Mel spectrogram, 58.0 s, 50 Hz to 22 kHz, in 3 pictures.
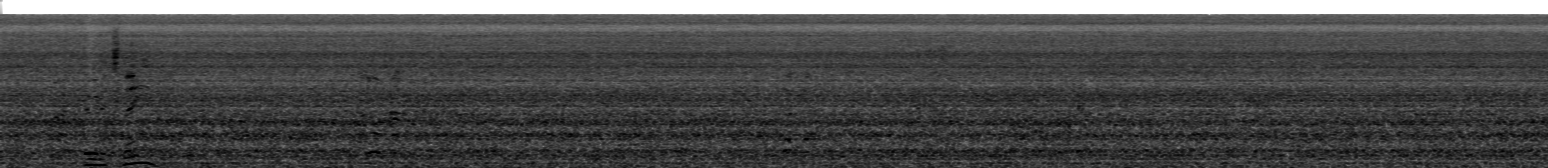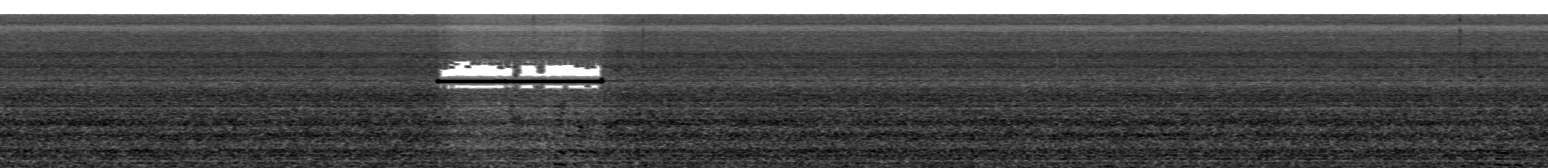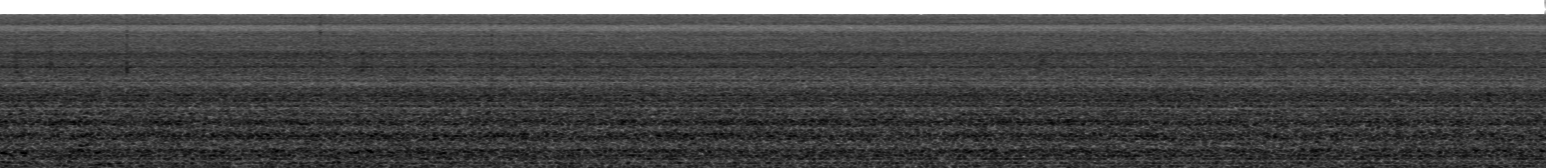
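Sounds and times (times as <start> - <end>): aircraft engine and airflow: 0.0 - 58.0
high avionics beep: 24.8 - 27.0.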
